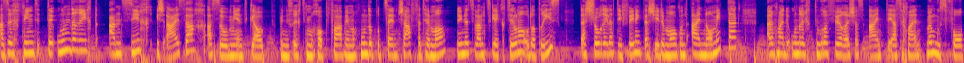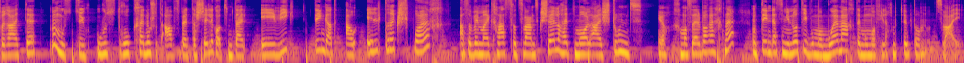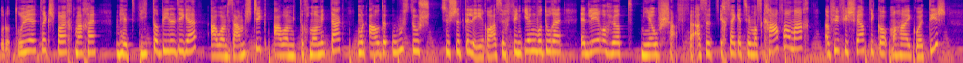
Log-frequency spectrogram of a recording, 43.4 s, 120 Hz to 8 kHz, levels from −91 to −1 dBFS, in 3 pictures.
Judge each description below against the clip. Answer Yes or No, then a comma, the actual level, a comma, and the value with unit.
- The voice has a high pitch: Yes, high, 225 Hz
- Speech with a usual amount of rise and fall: Yes, average, 3.0 semitones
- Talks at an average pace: No, fast, 230 wpm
